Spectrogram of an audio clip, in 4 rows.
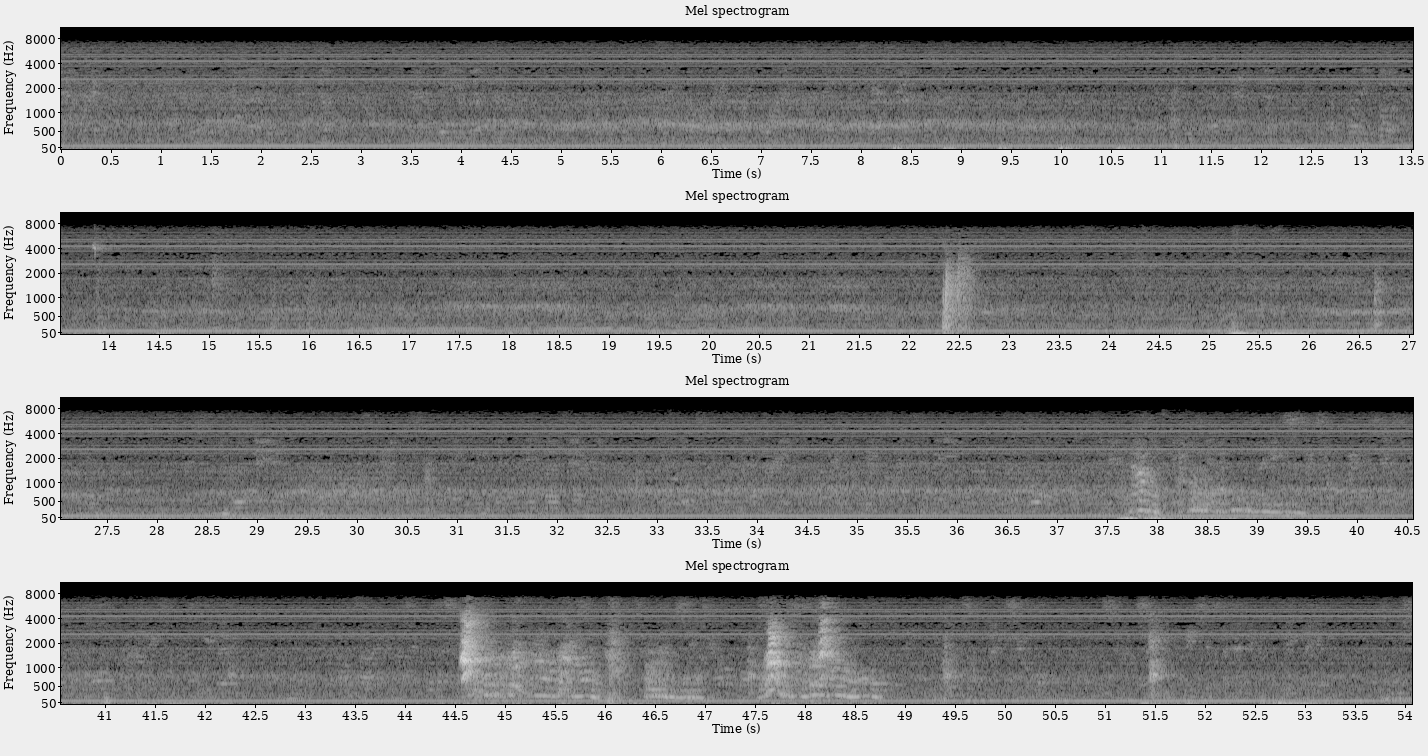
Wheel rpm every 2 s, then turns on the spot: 0, 0, 0, 0, 0, 0, 0, 0, 0, 0, 0, 0, 0, 0, 0, 0, 0, 0, 0, 0, 0, 0, 0, 0, 0, 0, 0.
none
